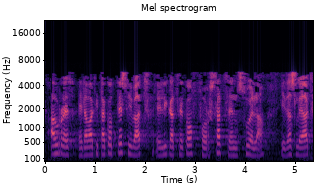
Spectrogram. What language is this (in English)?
Basque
